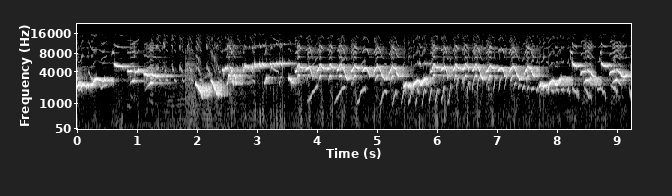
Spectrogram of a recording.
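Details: Morning song of a white-rumped shama used as voice training for newly caught birds learning to sing fiercely in competition: continuous high, varied whistles mixed with rapid repeated downward-sweeping notes and buzzy trills.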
